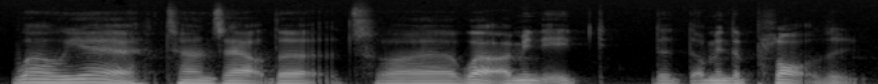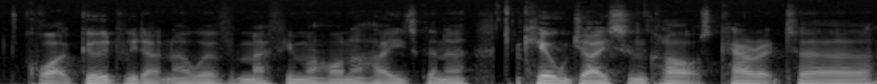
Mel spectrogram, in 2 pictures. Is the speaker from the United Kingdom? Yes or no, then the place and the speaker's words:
yes; United Kingdom; we're obviously British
